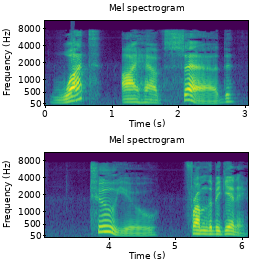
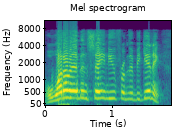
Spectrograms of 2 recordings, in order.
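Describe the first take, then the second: First: Very slow, word by word; slow dictation. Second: High, loud, fast rebuke; calling to account. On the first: Shown as a demonstration. Preacher dictating his translation for the congregation, very slow. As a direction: spell it out so they can write it. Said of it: "I'll give it to you one more time". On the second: Retold or imitated. Jesus calling the leaders to account, high and loud. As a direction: demand it, holding them to account. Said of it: "he's calling them to accountability".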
